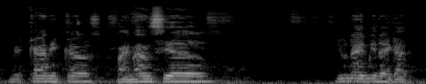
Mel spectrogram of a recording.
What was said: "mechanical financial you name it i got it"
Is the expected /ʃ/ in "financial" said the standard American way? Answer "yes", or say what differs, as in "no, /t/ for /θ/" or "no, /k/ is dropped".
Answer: no, /s/ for /ʃ/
